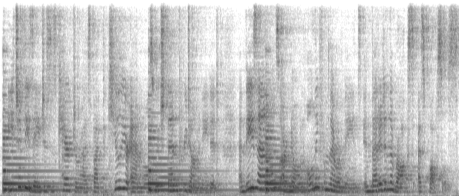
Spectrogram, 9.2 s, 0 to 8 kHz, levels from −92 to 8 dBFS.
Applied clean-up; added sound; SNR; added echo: none; Plucked string instrument; 0 dB; reverberation time 1.4 s.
